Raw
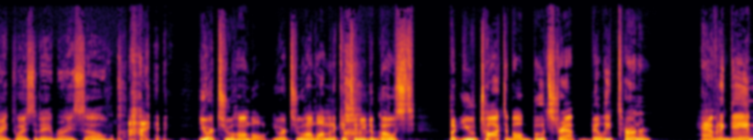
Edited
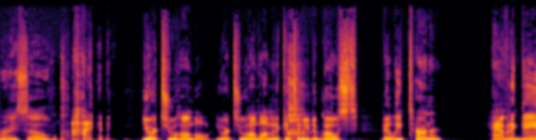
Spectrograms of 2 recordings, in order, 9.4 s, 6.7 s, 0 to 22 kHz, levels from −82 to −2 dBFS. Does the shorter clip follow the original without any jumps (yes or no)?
no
